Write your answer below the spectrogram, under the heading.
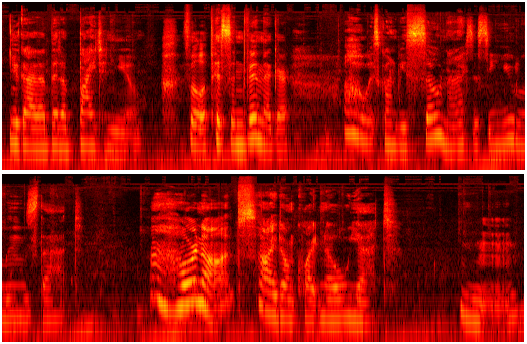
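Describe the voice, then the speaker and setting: A cold, condescending female vampire scientist voiced by a woman for an ASMR audio drama, murmuring and whispering her taunts at a mid pitch. Her mockery stays quiet and close rather than loud. A faint hiss of noise sits under the voice. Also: lively intonation, slow pace. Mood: teasing. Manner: soft, often whispered, mocking and condescending.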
